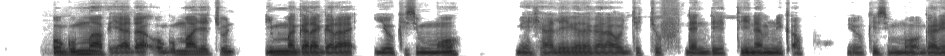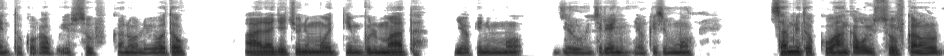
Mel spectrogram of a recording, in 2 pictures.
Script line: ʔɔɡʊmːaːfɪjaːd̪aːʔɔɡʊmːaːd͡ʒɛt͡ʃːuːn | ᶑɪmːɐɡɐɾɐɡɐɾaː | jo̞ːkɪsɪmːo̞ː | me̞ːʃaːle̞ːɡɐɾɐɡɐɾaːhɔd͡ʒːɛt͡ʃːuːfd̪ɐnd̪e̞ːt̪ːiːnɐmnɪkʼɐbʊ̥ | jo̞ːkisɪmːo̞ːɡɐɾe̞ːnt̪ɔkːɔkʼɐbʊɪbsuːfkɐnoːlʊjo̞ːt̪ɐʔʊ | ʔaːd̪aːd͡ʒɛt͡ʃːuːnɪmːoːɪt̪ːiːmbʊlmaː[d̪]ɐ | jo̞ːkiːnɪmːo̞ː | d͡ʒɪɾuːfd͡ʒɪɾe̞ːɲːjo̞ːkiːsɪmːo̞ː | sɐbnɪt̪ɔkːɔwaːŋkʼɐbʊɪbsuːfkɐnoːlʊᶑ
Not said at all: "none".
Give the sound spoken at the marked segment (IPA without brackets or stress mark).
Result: t̪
